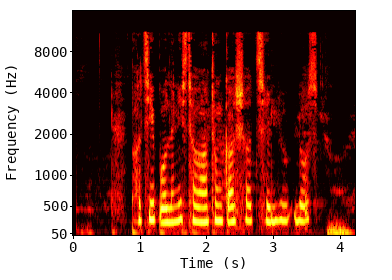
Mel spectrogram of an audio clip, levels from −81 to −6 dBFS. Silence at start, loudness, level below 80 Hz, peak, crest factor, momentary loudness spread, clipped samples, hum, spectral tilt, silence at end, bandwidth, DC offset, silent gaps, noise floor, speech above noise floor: 0.55 s; -22 LUFS; -42 dBFS; -8 dBFS; 14 dB; 13 LU; under 0.1%; none; -4.5 dB/octave; 0.05 s; 11.5 kHz; under 0.1%; none; -52 dBFS; 31 dB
